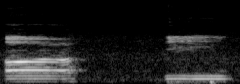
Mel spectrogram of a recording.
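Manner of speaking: अ stretched long and loud for three beats; drawn-out vowels. Shown as a demonstration. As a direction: hold the vowel well beyond its length. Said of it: "प्लुत स्वरों के उच्चारण में". (प्लुत स्वर खींचकर)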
